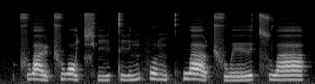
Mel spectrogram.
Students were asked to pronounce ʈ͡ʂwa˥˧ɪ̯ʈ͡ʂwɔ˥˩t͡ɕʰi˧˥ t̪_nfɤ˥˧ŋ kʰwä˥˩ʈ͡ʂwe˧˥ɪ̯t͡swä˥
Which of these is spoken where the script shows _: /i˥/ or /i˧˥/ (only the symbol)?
i˧˥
